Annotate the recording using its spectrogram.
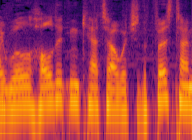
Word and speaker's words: Qatar: It's pronounced Qatar.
